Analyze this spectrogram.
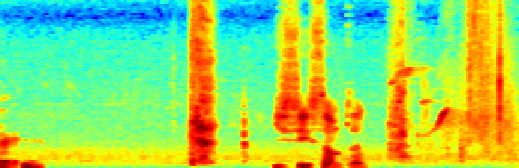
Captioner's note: gasps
